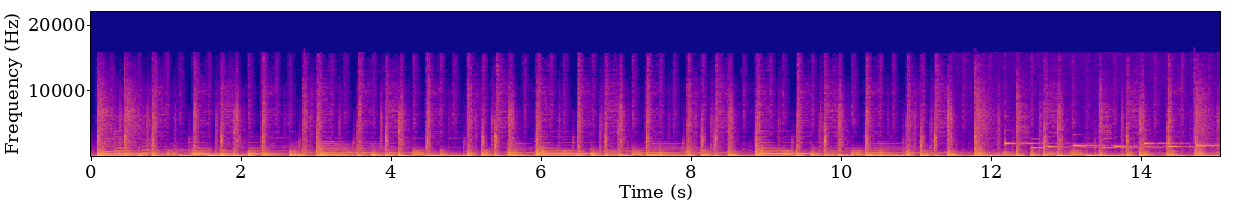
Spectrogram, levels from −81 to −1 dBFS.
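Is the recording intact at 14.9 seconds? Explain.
No. From 11.46 s to the end, low bit depth without dither leaves gritty, signal-following distortion roughly 35 dB below the sound, likely from truncation to about 7 bits. The waveform shows coarse stair steps, and the spectrogram shows grainy broadband error that rises and falls with the signal.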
